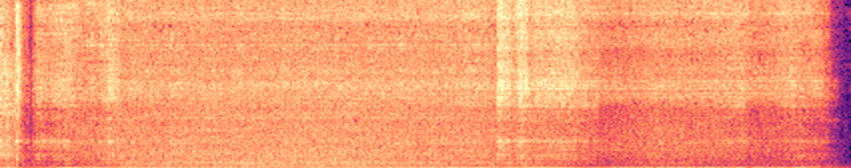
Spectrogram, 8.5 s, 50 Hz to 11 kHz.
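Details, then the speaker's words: 1948 GMC cabover truck after years sitting, started on button with a little choke: deep loud running that sags and stumbles while cold. Choke has no cable and opens immediately with airflow; carb popped flames, needs rebuild. "Little cold-blooded still. That choke doesn't have a cable hook to it, and it opens right away with the airflow."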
